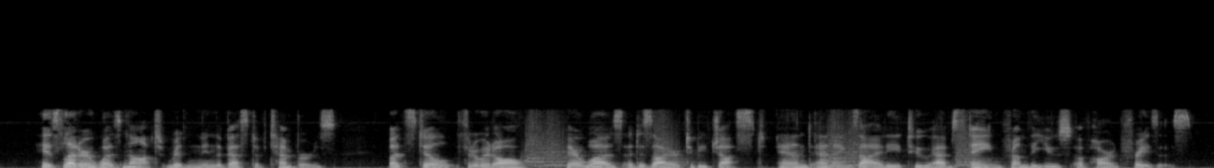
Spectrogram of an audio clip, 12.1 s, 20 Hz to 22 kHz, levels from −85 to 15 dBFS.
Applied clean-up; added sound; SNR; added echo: none; Bark; 17 dB; none.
